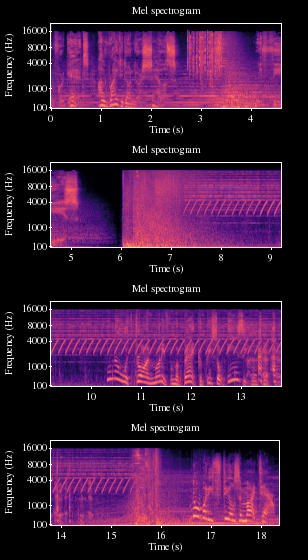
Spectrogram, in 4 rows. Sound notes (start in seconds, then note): 12.6 chuckling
